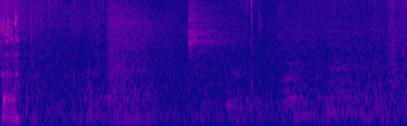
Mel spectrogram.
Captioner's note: laughter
